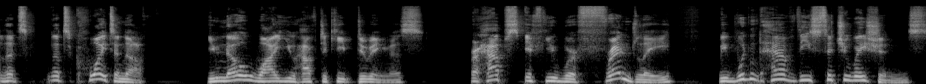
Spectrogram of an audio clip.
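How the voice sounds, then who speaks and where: A man's put-on character voice, fairly high-pitched with very wide pitch swings, at a fairly slow pace on a very clean recording with a silent background. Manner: stern, instructive.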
